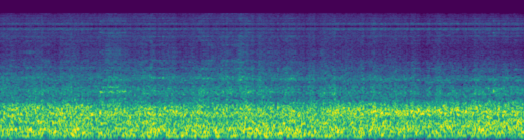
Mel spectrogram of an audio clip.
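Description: Ballast cars of a freight train rolling past, their steel wheels running on the rails with a steady noise.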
